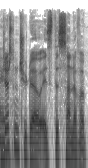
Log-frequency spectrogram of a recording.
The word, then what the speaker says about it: Justin Trudeau: Justin Trudeau.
